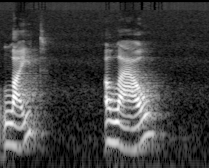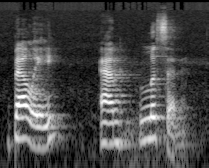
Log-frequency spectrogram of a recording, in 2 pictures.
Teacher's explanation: To make the L sound you bring the tip of the tongue up to touch the roof of the mouth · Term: light L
